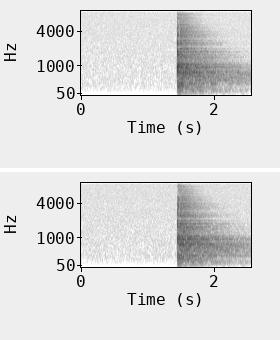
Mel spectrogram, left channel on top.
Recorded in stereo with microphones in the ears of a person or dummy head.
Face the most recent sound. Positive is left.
turn(degrees=30)  # may be behind; listen again after turning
